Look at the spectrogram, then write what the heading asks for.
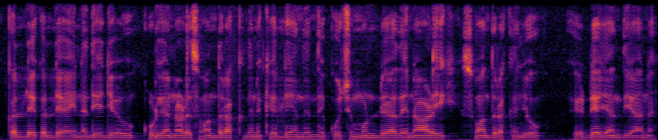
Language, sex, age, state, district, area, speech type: Punjabi, male, 30-45, Punjab, Rupnagar, rural, spontaneous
